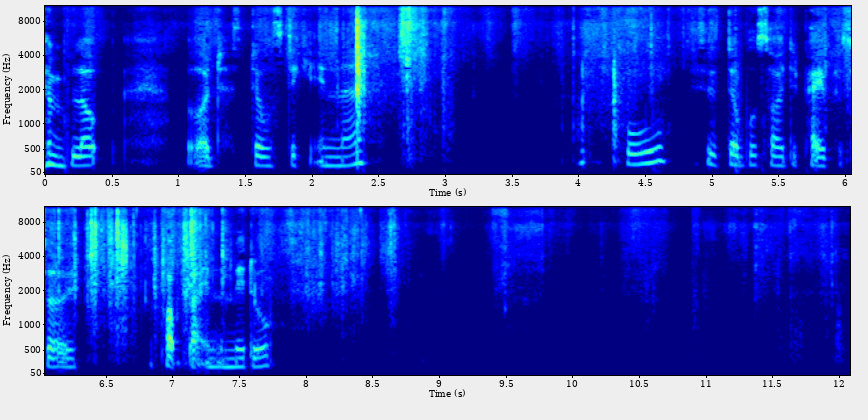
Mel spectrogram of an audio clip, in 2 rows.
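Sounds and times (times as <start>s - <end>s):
paper pages turning: 2.1s - 4.8s, 5.7s - 12.0s.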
